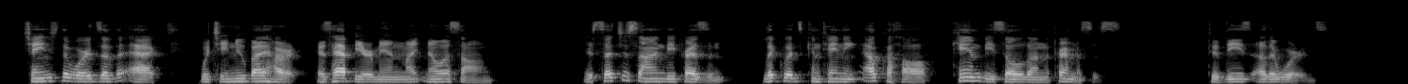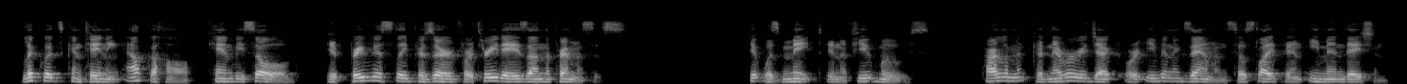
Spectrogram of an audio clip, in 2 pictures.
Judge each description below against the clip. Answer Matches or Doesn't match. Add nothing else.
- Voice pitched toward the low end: Matches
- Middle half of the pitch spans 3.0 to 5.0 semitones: Matches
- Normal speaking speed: Matches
